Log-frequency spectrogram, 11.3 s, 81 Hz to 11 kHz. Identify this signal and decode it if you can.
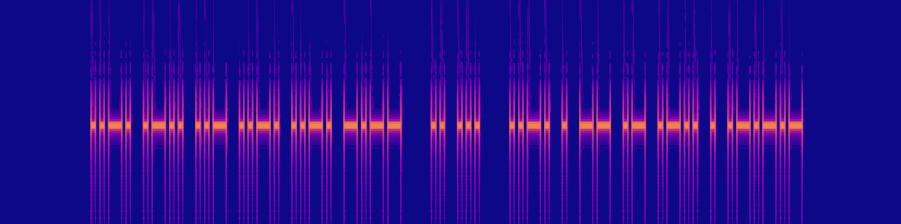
Morse code, heard as a keyed tone, about 22 wpm, 700 Hz. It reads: FLUFFY IS FEMALE.
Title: Easy Phrases 22wpm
